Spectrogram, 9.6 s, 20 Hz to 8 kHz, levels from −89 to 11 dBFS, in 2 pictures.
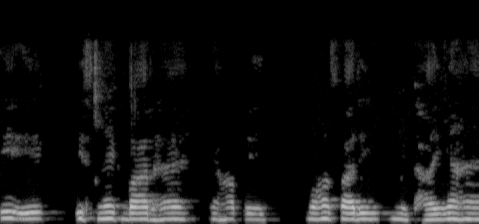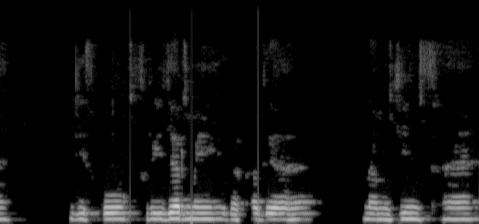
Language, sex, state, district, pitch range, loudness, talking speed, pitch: Hindi, female, Chhattisgarh, Balrampur, 200-215 Hz, -23 LUFS, 125 wpm, 210 Hz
